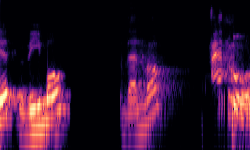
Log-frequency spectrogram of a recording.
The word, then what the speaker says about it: Venmo: about like, Vimo. I think that's how you say it, Vimo. Venmo.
